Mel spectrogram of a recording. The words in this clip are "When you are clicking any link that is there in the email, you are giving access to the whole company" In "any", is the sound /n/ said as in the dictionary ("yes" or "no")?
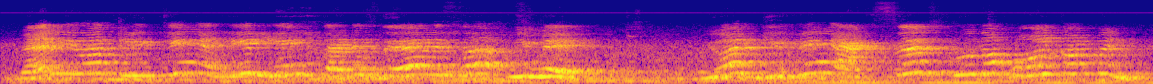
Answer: yes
